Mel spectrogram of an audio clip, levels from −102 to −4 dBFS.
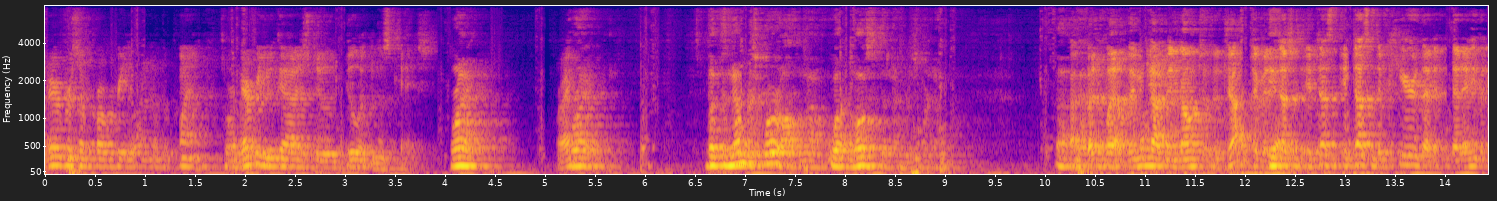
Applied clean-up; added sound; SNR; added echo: neural separator model SepFormer DNS4.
